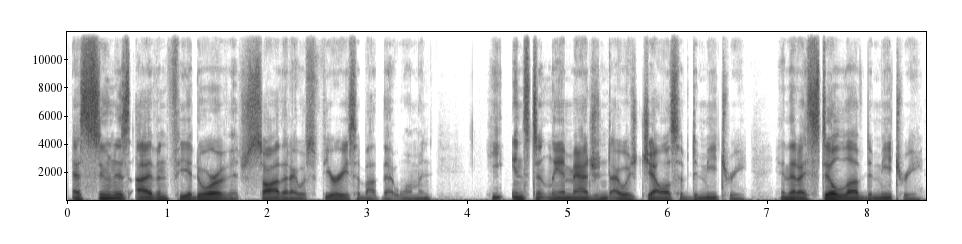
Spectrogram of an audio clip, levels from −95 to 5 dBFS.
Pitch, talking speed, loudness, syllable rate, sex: 105 Hz, 190 wpm, -19 LUFS, 5.3 syllables/s, male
